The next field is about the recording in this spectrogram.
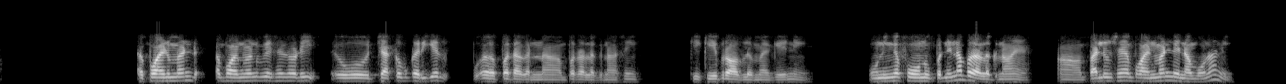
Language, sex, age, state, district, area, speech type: Dogri, male, 30-45, Jammu and Kashmir, Udhampur, urban, conversation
